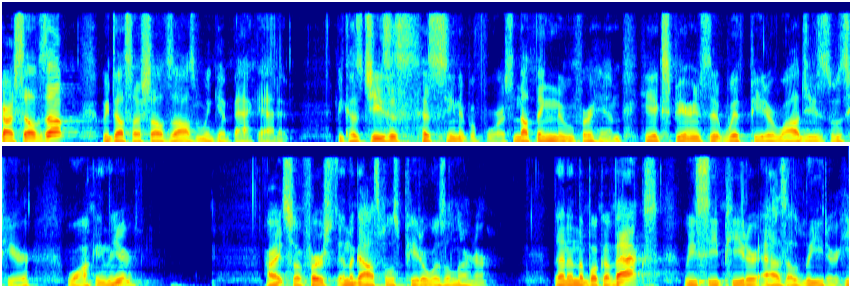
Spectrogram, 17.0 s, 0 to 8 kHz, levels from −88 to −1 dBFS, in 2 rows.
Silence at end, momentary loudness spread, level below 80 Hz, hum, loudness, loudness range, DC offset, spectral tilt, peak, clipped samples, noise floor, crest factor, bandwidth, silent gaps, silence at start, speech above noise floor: 0 s; 14 LU; -44 dBFS; none; -26 LUFS; 4 LU; under 0.1%; -6 dB/octave; -4 dBFS; under 0.1%; -61 dBFS; 20 dB; 7.6 kHz; none; 0 s; 36 dB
